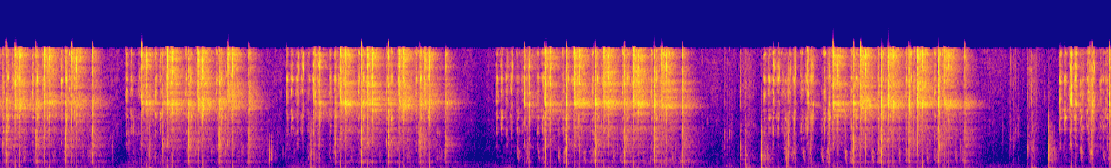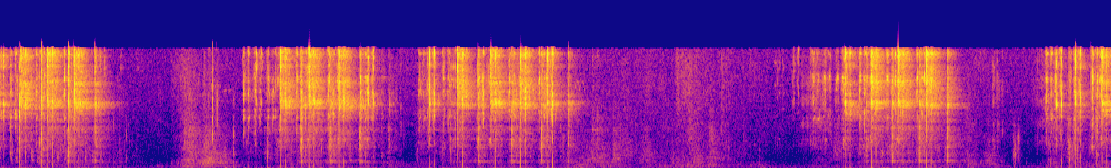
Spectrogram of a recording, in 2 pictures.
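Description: Scissors snip rapidly through hair close by.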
